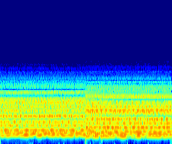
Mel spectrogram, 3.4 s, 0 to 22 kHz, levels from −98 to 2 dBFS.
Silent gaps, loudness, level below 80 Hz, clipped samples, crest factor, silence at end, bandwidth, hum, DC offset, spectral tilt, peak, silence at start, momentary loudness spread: none; -22 LUFS; -70 dBFS; under 0.1%; 14 dB; 0 s; 3 kHz; none; under 0.1%; -7 dB/octave; -8 dBFS; 0 s; 2 LU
